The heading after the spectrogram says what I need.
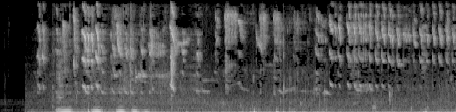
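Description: Southern ground hornbill giving four deep, booming hoots in quick succession, followed by busy high-pitched chirping from small birds or insects.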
